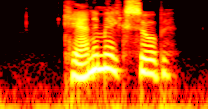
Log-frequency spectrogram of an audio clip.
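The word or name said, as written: KÆRNEMÆLKSSUPPE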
